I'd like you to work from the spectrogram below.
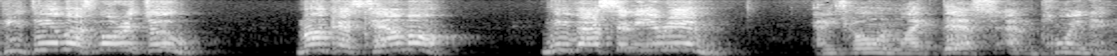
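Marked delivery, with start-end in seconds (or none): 0.0-4.5 very high, drawn-out, slow shouted alien voice. Voicing a figure who shouts at the listener, shouting in an alien language. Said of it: "he's shouting at you".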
